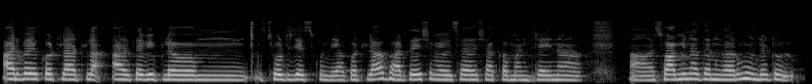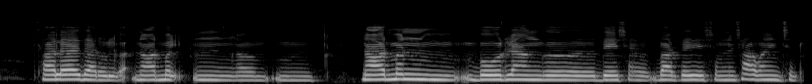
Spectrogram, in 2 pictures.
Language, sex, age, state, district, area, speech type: Telugu, female, 45-60, Telangana, Hyderabad, rural, spontaneous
